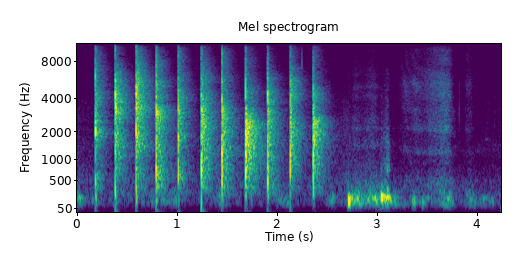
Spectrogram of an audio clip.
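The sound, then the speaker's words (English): About eleven sharp hand claps in a steady, even rhythm, fairly loud, then a short stretch of soft, fading noise. No voices are heard. “Applause. Mm-hmm. Applause.”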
